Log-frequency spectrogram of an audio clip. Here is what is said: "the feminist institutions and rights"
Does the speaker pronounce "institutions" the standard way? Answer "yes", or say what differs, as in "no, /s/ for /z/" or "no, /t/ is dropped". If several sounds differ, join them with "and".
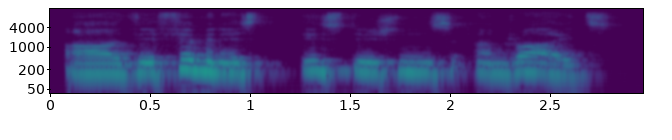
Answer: yes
